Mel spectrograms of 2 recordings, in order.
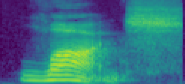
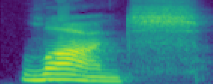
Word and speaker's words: launch: Launch. The spelling here is L-A-U, but in English, we don't say ow with A-U.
